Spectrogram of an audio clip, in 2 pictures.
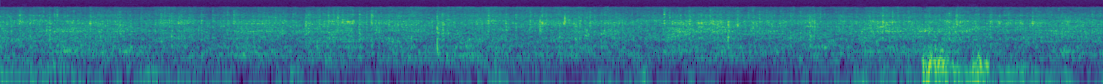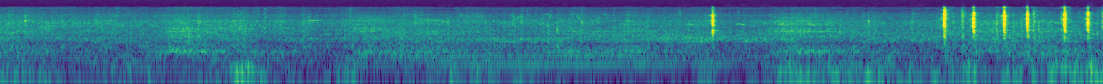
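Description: Wind blows over the rider outdoors.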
